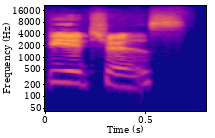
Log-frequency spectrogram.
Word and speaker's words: Beatrice: That is the Italian pronunciation of Beatrice. Beatrice. Well, sorry, Rice. Beatrice. Yeah. The CE thing is constantly a CHE in Italiano.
